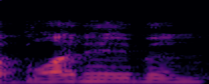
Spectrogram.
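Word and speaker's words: Blüdhaven: U, I guess the proper pronunciation would be, you know, blavin. Uh, but everything gets anglicized.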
